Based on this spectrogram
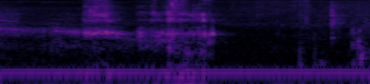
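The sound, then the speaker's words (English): Someone takes a quiet sip of coffee, with a short slurp and a soft swallow over a steady low hum, then a few faint mouth clicks. No one speaks. “Now, sorry, need another sip.”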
